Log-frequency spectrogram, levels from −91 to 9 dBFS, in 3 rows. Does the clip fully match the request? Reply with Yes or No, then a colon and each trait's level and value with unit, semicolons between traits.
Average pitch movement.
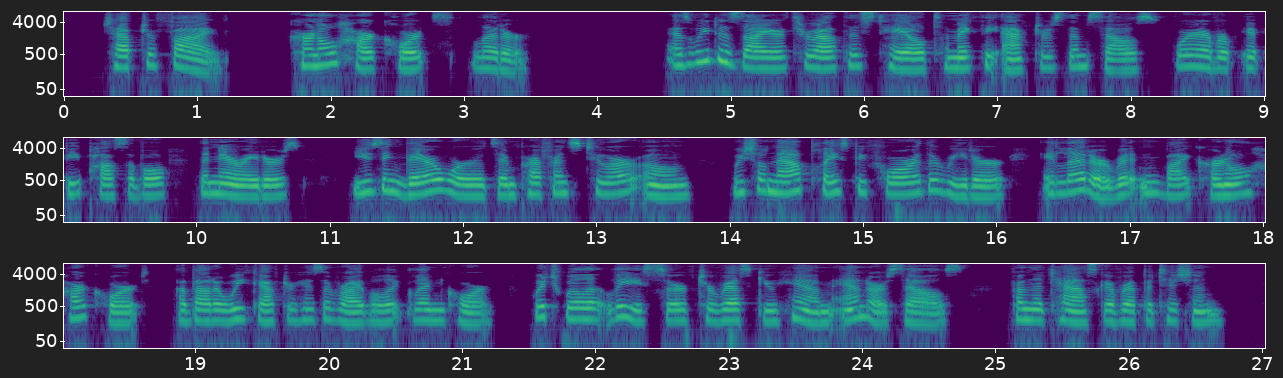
Yes: average, 3.3 semitones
